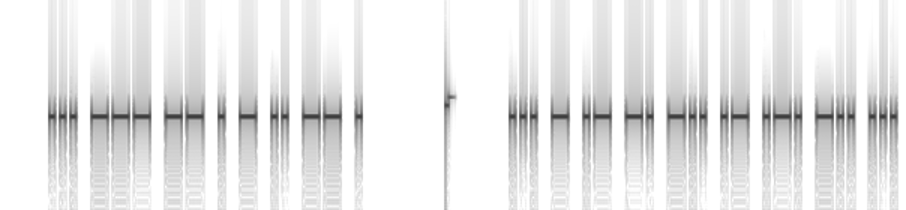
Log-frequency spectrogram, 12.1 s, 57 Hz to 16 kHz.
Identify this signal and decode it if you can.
Morse code, heard as a keyed tone, about 17 wpm, 700 Hz. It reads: SOMETIME STANDARDS
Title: Sentences from Top 1000 Words - Review Part 6 - New Word Drill - 17wpm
